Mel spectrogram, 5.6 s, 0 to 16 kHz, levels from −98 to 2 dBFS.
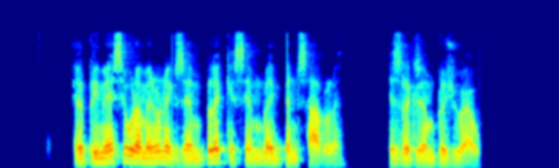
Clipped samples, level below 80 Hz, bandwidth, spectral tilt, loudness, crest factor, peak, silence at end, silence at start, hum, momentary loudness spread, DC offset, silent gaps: under 0.1%; -64 dBFS; 7.8 kHz; -6.5 dB/octave; -26 LUFS; 20 dB; -6 dBFS; 0.8 s; 0.75 s; none; 12 LU; under 0.1%; 3.50-3.87 s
